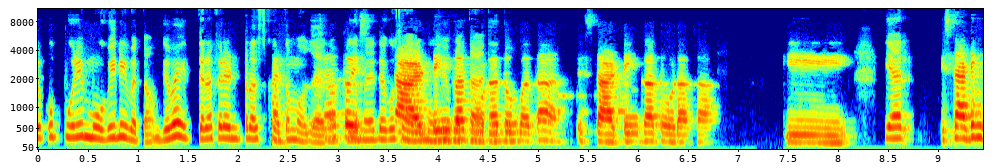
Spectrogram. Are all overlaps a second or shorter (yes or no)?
no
